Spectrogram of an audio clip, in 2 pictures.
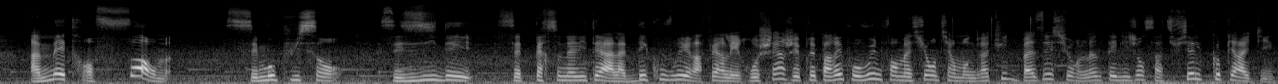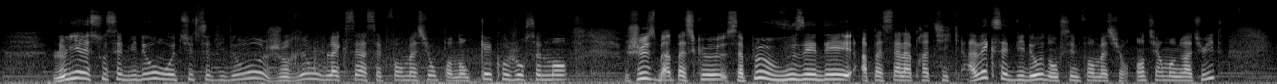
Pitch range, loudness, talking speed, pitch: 185-235 Hz, -24 LUFS, 170 wpm, 205 Hz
